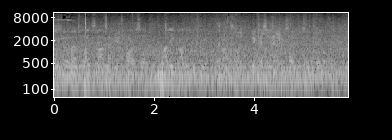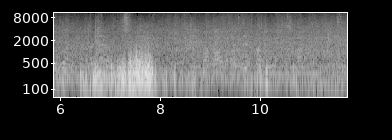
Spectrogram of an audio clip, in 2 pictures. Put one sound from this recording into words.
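Footsteps walk on pavement outdoors.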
